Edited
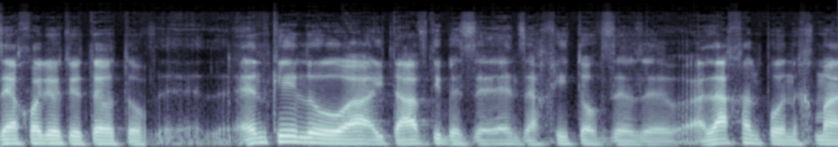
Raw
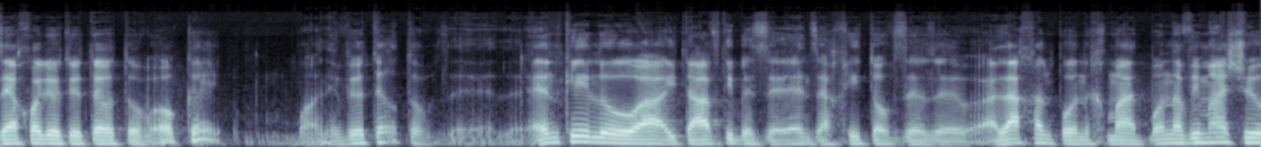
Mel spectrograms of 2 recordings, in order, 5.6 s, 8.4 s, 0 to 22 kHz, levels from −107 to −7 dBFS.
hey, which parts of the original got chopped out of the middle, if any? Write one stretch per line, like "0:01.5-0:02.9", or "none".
0:01.0-0:02.9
